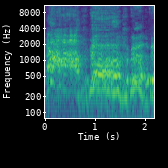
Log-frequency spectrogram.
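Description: Loud, wordless human yelling that runs on without a break as two men grapple on the floor in a struggle.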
